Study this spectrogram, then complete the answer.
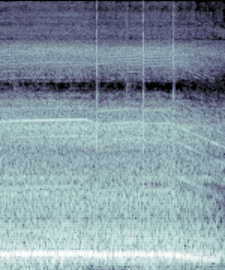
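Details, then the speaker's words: Repaired mixer grinder switched on after reassembly with screws: steady high motor whine holding one pitch, then easing down as it slows; smooth, even run, mixer fully ready. "ಈಗ on ಮಾಡಿದಾಗ ಸ್ಕ್ರೂಗಳನ್ನು ಹಾಕಿ ನಿಮ್ಗೆ ಗೊತ್ತಾಗುತ್ತೆ full ಕಂಪ್ಲೀಟಾಗಿ mixer ready ಆಗಿದೆ."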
